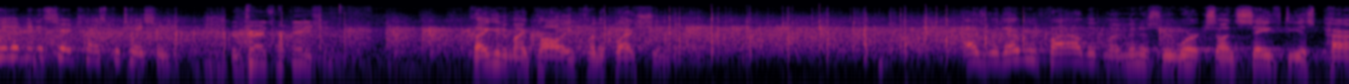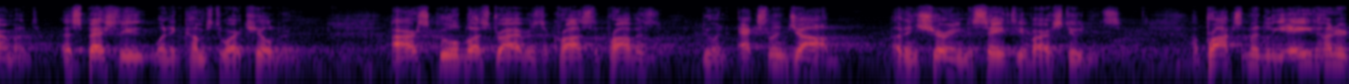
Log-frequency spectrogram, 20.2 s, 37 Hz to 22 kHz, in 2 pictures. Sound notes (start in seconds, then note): 0.0 applause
